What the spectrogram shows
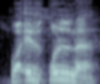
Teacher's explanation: ذال اور لام ساکن پر قلقلہ نہیں کریں گے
